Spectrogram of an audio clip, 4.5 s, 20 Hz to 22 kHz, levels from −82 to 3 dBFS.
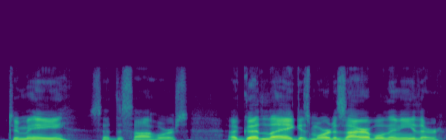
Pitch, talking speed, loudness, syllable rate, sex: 130 Hz, 190 wpm, -18 LUFS, 5.1 syllables/s, male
